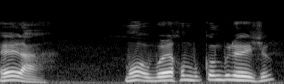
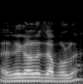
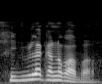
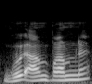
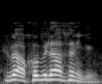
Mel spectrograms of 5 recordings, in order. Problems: background conversations at intervals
